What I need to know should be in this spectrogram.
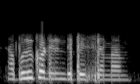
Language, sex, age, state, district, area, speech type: Tamil, female, 45-60, Tamil Nadu, Pudukkottai, rural, conversation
